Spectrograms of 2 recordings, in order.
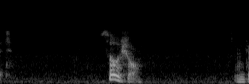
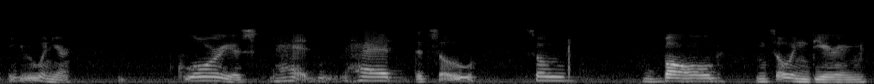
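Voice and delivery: mock adoring; 4 semitones higher, much slower than usual. Mock praise of fan's bald head.

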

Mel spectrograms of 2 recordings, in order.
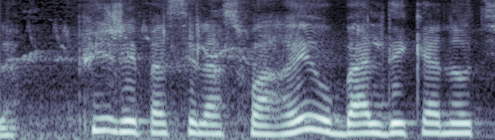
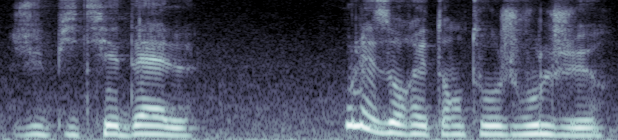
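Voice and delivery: plain reading voice

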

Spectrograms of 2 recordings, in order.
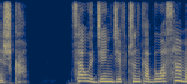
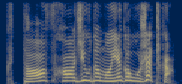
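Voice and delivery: dwarf calling out; 6 semitones higher than usual. A narrator's reading. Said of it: "zawołał".

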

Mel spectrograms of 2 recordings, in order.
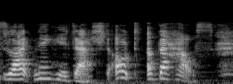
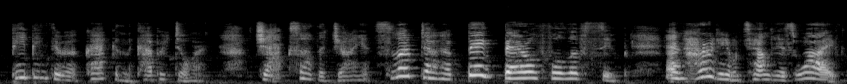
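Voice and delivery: ordinary delivery

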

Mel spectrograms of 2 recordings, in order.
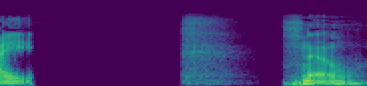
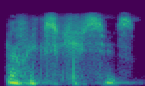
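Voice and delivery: quiet self-rebuke; 3 semitones higher, 7 dB quieter than usual. Acted.

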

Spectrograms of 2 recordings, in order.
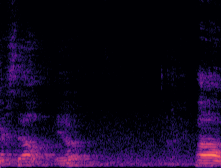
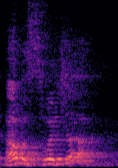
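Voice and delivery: ordinary delivery

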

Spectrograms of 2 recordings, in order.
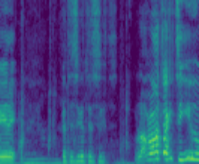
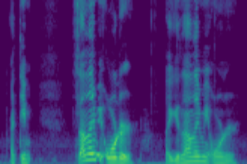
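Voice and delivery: usual speaking voice

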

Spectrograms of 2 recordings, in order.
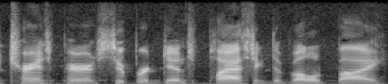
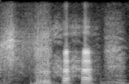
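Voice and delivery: bursts out laughing; can't hold back a laugh; 4 semitones higher than usual. Real, not acted. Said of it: "I can't say it with a straight face".

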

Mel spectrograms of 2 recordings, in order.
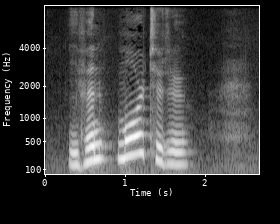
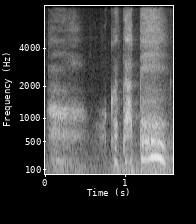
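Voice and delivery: hushed breathy whisper after a gasp; 2 semitones higher, 10 dB quieter than usual. A narrator's reading. Reading to kids, whispering at the mystery knock. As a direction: whisper it as if someone might hear. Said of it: "gasps, whispers at the door knock".

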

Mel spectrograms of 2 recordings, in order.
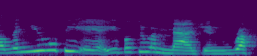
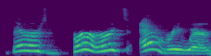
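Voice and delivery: louder, higher cry of alarm; cried out; 5 semitones higher, 4 dB louder than usual. A narrator's reading. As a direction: call it out in alarm. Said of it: "he cried".

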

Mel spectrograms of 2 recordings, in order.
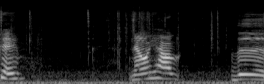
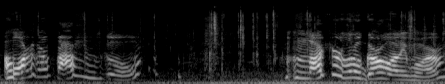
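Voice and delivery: whiny daughter; 4 semitones higher, 4 dB louder than usual. Pretend. Repeats mock daughter plea.

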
